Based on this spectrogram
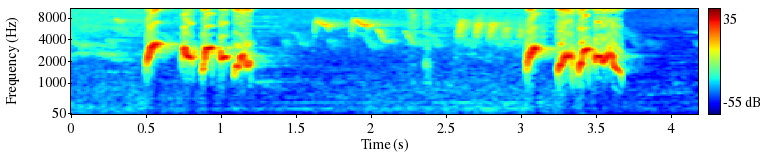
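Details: Red-whiskered bulbul morning song for training caged birds, in the double tightly twisting voice: two lively phrases of rolling, up-and-down whistled notes, the second after a gap of about two seconds filled by faint high twitters.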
